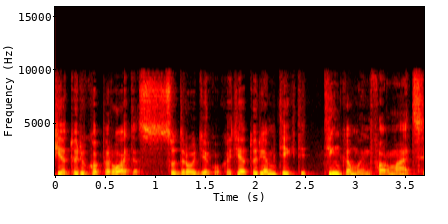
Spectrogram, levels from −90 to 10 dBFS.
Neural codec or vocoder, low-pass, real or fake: none; 9.9 kHz; real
